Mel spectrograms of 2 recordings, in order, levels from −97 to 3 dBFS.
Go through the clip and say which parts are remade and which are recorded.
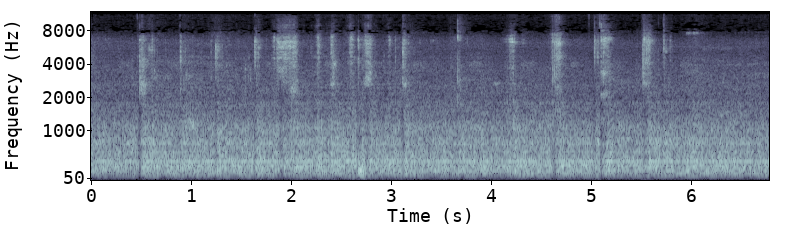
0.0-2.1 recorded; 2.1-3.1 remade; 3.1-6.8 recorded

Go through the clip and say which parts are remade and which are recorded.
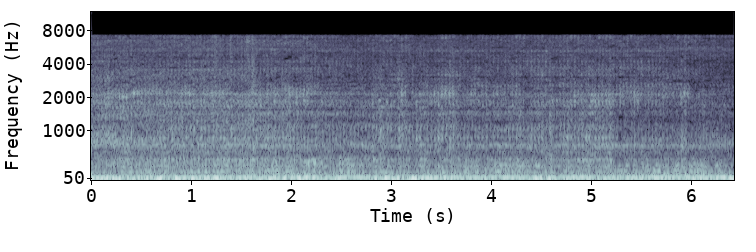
0.0-6.4 remade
